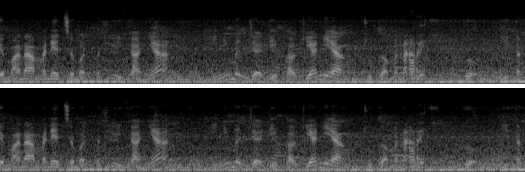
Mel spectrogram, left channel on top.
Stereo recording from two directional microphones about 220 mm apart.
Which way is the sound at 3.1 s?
20° left (ahead or behind).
